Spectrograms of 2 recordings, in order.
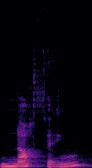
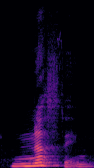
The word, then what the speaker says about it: nothing: But for things, the word stress is on thing. So we say nothing, like that. Not no thing, nothing.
